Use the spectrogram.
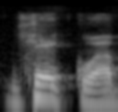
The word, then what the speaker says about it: Jaqua: Ado uh the Let's uh bring uh Mr jaqua uh am I pronouncing that correctly sir uh actually you pronounce it jaka but that's okay nobody gets it right the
